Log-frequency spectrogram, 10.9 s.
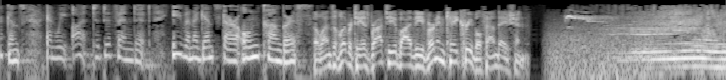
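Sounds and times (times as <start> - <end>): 
speech: 0.0 - 8.6
powerful car driving along a Texas road: 8.2 - 10.8.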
